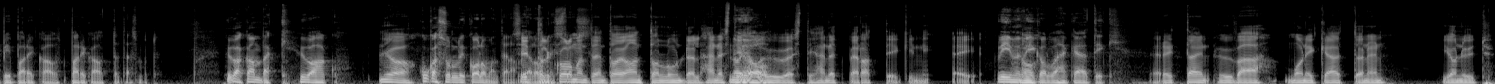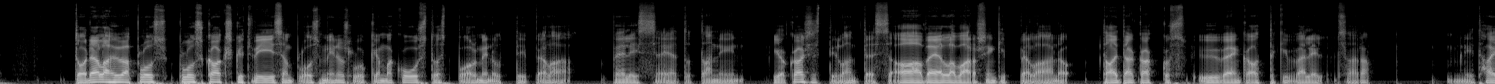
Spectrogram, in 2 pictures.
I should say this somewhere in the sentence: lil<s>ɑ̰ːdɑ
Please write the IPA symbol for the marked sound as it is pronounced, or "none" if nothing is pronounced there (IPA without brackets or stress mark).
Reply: s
